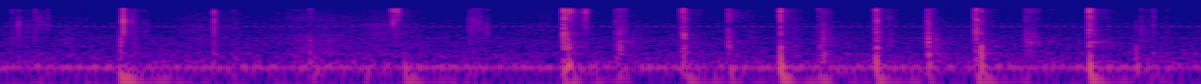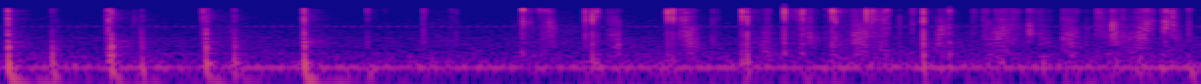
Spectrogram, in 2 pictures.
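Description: Long dark-purple nails tap a clear, solid ice cube resting on a white towel, and the cube is tilted and set back down. Sharp, bright clicks with almost no ring come in a steady, spaced run, then grow faster and denser in a scratchy flurry near the end. A faint steady low hum runs underneath throughout.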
